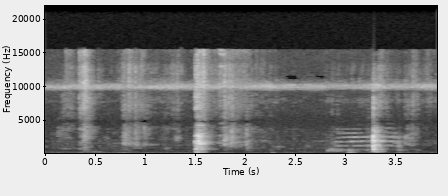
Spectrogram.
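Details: Newborn baby monkey, cared for at home and fed milk every two hours, gives two short, sharp squeals with a bright ringing tone, spaced almost two seconds apart, between softer murmurs and a faint steady high whine.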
